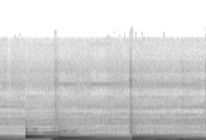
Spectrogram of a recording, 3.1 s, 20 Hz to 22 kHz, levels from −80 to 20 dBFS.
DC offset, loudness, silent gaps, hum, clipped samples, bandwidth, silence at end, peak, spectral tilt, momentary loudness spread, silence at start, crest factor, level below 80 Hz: under 0.1%; -16 LUFS; none; none; under 0.1%; 13.5 kHz; 0 s; -2 dBFS; -8 dB/octave; 9 LU; 0 s; 12 dB; -34 dBFS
